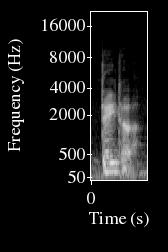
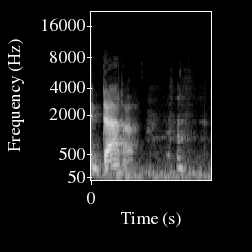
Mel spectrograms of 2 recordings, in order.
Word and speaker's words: Data: is data my name it is pronounced data oh you called me data what's the difference one is my name the other is not released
